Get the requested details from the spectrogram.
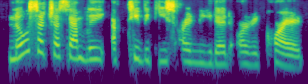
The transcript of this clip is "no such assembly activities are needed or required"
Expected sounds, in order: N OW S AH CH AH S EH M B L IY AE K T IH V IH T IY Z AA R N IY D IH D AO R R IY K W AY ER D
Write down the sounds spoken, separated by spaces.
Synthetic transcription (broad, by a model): N OW S AH CH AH S EH M B L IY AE K T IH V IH T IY S AA R N IY D IH D AO R R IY K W AY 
